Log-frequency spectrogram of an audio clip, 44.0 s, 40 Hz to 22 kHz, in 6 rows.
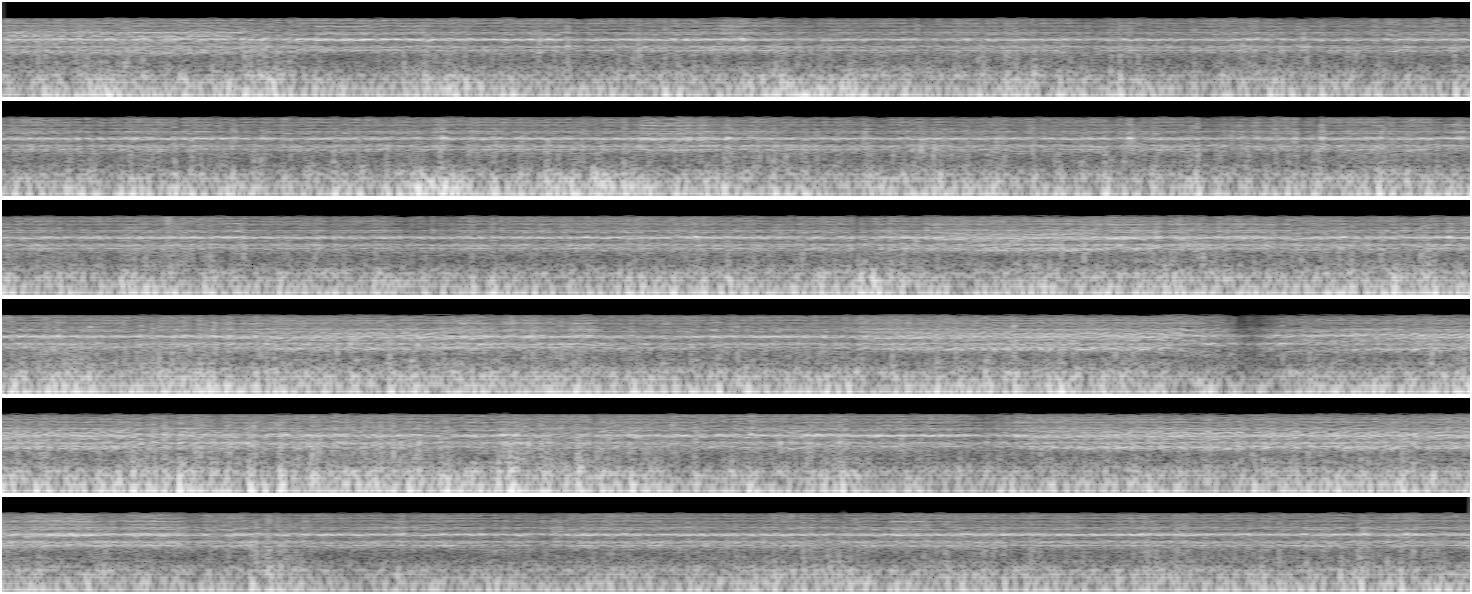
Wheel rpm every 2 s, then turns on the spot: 220, 230, 230, 230, 230, 230, 230, 230, 230, 230, 230, 230, 230, 170, 190, 220, 230, 210, 230, 230, 230, 230.
none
